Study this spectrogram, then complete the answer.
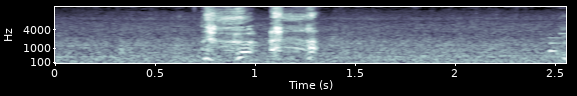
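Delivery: a dry hacking cough; rough cough. Acted. Bennett choking in hot air coughs roughly. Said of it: "my throat".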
